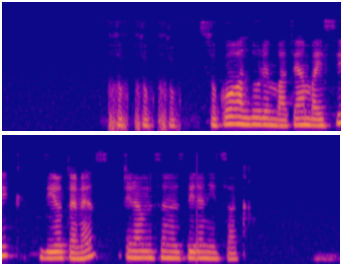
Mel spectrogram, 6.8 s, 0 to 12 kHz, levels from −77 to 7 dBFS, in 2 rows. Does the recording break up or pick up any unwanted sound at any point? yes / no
yes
